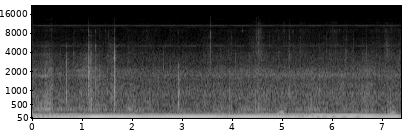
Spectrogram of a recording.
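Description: Wind rumbling on a head-mounted camera's microphone, with a few faint clicks and snaps over it.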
